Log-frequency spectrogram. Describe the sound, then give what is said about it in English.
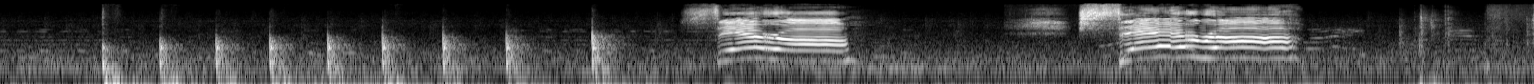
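A fist pounds on a door, while someone inside showers and sings, in a fast, steady run of about ten heavy thuds, followed by two loud, high-pitched wavering vocal sounds with a low background hum. “I was pounding on the door, but you were so busy singing.”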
